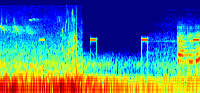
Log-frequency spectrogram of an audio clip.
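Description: Low murmur of water from a pool recording. After the sound cuts off, two short electronic beeps about a second apart, then a buzzy electronic sound near the end from a battery-operated surgery board game.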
